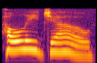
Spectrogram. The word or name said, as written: Holy Joe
